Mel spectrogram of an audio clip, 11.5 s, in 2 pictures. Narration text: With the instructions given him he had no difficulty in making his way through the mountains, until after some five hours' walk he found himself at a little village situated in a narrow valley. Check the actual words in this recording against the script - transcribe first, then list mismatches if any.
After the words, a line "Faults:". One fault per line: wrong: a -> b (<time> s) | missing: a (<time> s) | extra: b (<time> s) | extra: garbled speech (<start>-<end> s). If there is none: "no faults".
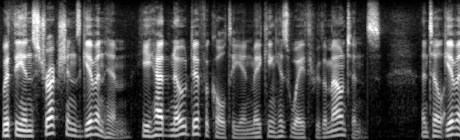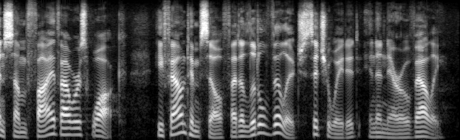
With the instructions given him he had no difficulty in making his way through the mountains, until given some five hours' walk he found himself at a little village situated in a narrow valley.
Faults:
wrong: after -> given (5.5 s)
